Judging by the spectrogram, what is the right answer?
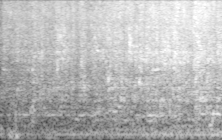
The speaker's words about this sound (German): Hans-Otto Wack deutet im osthessischen Mittelgebirge Vogelsberg auf dicht bewaldete Felsen, aus denen kleine Wasserbäche hervorquellen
